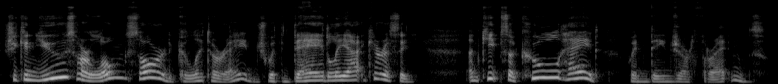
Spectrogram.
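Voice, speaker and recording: A man's voice: sits high, very animated, unhurried. A man giving a dramatic narration as he plays through a fantasy gamebook.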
